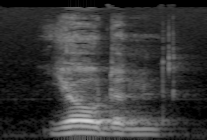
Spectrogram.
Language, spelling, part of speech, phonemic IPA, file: Dutch, Joden, noun, /ˈjodə(n)/, Nl-Joden.ogg
- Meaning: plural of Jood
